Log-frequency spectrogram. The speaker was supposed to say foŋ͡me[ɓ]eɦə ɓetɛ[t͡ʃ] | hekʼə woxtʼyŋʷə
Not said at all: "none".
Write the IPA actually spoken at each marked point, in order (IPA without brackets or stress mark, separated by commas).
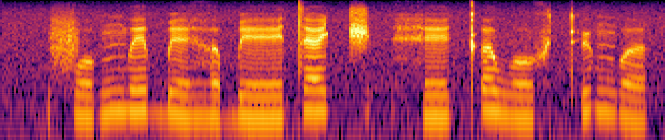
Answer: ɓ, t͡ʃ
